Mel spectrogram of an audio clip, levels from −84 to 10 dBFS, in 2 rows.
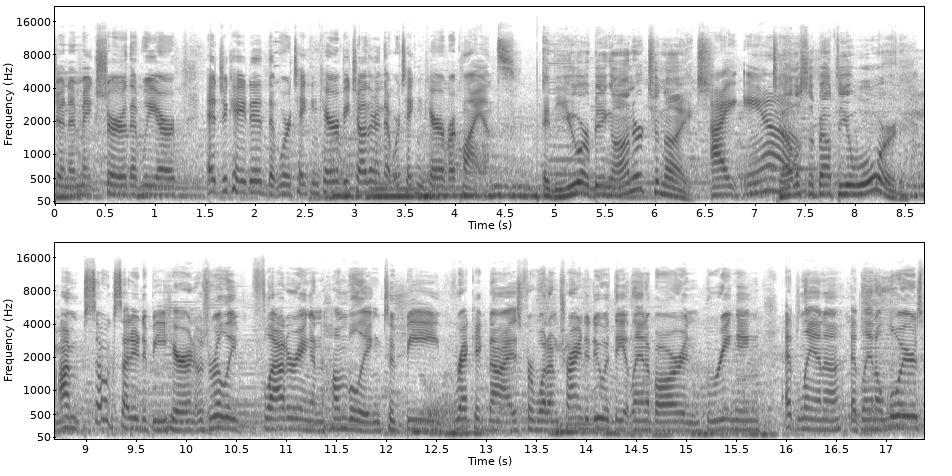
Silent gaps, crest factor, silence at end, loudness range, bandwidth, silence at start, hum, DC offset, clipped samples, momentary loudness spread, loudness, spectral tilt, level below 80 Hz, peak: none; 18 dB; 0 s; 2 LU; 15 kHz; 0 s; none; under 0.1%; under 0.1%; 5 LU; -21 LUFS; -4 dB/octave; -64 dBFS; -4 dBFS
